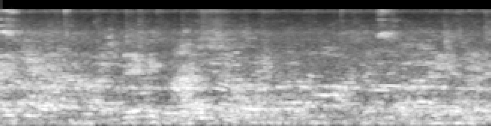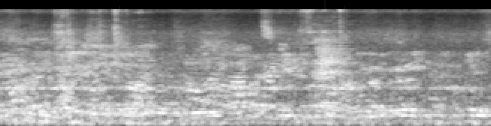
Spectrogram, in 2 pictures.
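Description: Indistinct talking, with several voices overlapping like classroom chatter.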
